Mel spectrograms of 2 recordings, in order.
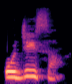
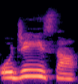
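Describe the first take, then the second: First: The vowel after the 'j' is short. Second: The vowel after the 'j' is long. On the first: It means uncle. "तो ये अंकल हो जाएगा" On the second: It means grandfather. "तो उनमें डबल आई है"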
